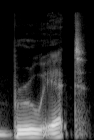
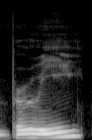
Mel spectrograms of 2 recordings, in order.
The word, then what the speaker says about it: bruit: that's called a brewery it's not called a brew it brew it it's a brewee it's the way that's pronounced okay so any upstream beaver dam could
